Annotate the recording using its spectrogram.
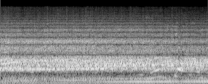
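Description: A loud, steady noise with a low hum under it, over faint voices.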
